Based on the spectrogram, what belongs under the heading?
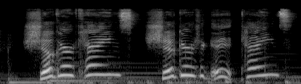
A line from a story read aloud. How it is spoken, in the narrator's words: exclaimed they all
